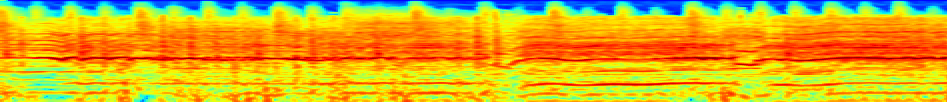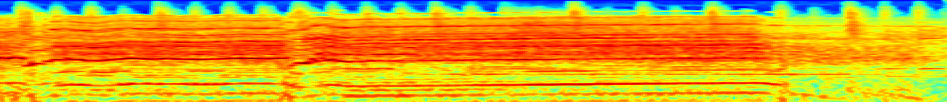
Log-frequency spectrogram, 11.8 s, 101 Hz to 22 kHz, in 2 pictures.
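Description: A 1300-horsepower rear-wheel-drive minivan in BeamNG strains for grip on an unprepped drag surface: a loud, steady engine roar with shifting harmonic pitch and tire squeal, briefly dipping at gear changes and running unbroken without talk.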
